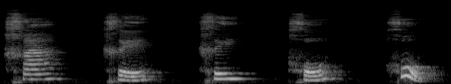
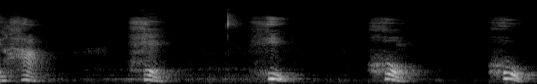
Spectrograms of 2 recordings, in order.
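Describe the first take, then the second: First: "Ha, he, he, ho, ho" with a rough, throaty h scraped at the back of the throat; "Ha" "he" "ho" each opened with a harsh throat fricative; Ndebele guttural h. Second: "ha, he, he, ho, ho" each with a plain breathy English h; just breathe out the h gently, no rasp; simplified exhaled h. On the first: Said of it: "Do this after me". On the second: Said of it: "Just exhale out". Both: Shown as a demonstration.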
